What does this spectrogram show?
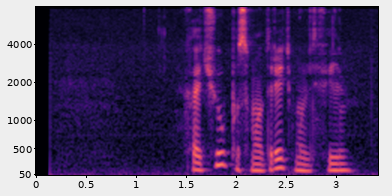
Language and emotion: Russian, neutral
